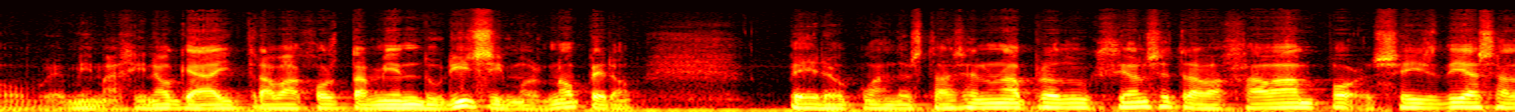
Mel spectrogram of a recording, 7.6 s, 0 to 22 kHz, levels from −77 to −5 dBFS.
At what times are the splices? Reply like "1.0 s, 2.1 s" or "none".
none

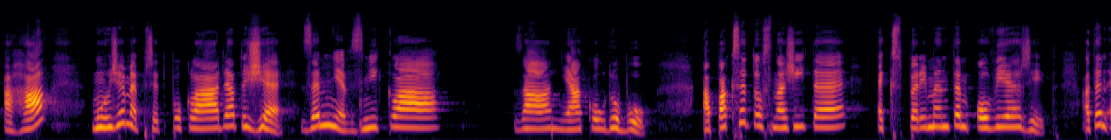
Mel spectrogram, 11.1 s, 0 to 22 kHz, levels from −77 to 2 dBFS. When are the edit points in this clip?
none

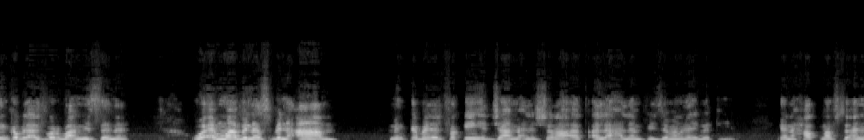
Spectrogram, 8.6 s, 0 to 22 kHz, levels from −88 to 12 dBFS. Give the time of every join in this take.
none

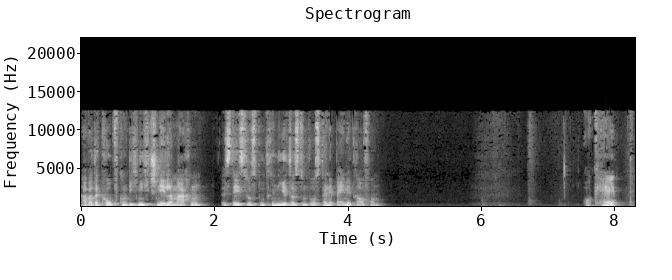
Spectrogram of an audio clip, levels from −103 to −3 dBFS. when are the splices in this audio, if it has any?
2.0 s

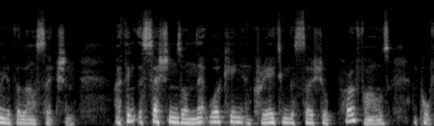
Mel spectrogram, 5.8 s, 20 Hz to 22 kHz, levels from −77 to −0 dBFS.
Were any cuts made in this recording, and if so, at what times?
none

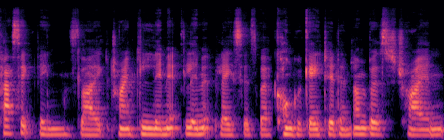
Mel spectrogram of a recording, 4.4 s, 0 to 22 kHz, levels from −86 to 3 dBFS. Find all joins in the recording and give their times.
1.8 s, 2.7 s, 3.5 s

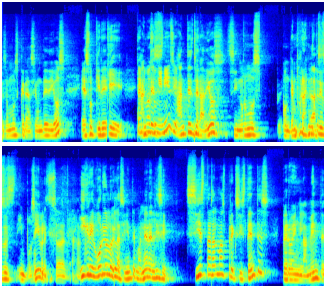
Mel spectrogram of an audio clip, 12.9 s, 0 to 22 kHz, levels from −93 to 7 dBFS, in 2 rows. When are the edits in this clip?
2.1 s, 2.7 s, 3.8 s, 4.8 s, 5.6 s, 6.3 s, 8.7 s, 10.6 s

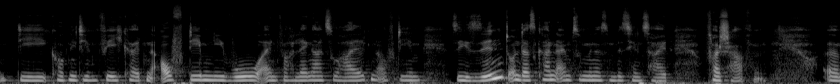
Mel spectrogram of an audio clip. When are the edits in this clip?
none

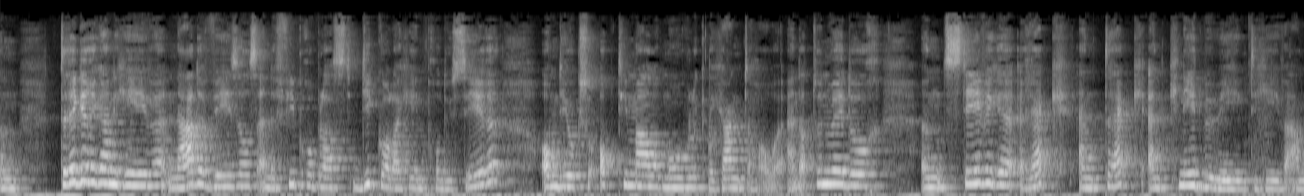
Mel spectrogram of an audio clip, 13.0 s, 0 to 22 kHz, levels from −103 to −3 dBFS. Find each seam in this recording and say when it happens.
7.1 s

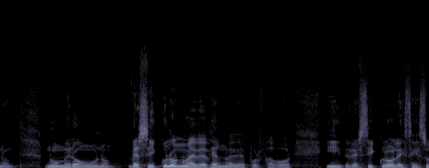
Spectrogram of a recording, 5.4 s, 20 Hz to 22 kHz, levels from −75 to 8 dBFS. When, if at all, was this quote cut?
1.5 s, 2.6 s, 4.3 s

